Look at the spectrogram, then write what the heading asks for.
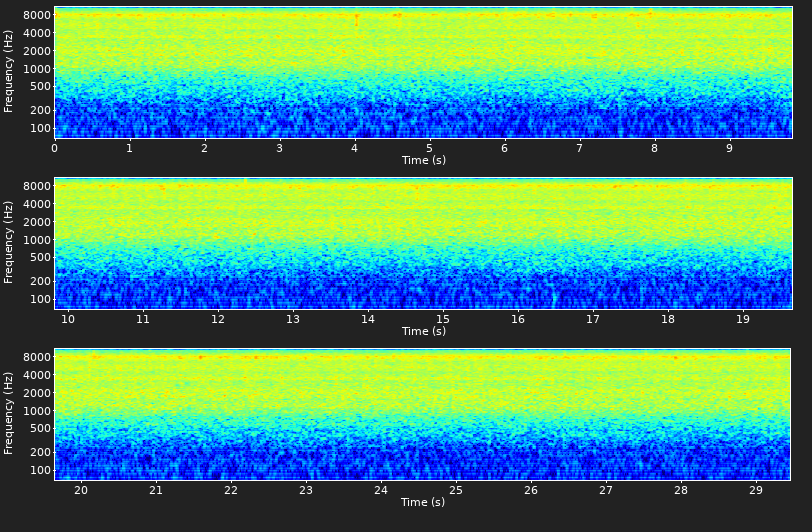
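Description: Heavy monsoon rain pouring steadily, an even hiss of rain on surfaces, mixed with the rush of a swollen, flooding stream.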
